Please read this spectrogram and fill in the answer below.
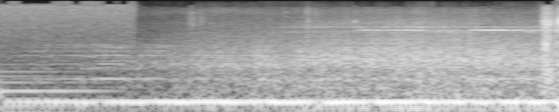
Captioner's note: tense throbbing hum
